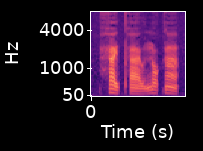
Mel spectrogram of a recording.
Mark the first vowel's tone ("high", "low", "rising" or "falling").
falling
